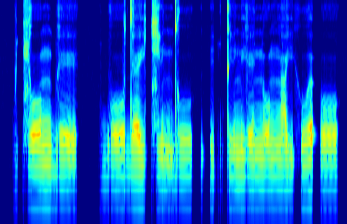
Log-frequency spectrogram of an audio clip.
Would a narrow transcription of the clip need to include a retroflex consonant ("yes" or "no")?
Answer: no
